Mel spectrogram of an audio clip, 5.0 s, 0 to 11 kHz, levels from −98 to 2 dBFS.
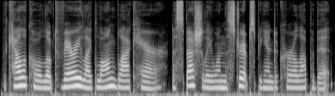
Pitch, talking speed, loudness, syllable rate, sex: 205 Hz, 215 wpm, -18 LUFS, 5.4 syllables/s, female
